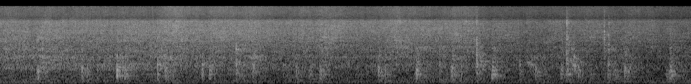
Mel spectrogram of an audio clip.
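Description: Chopped salt-cured lemons sizzling in hot oil tempered with mustard seeds and chilli powder in an aluminium kadai, while a spoon stirs them; a steady hiss with scattered small clicks.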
